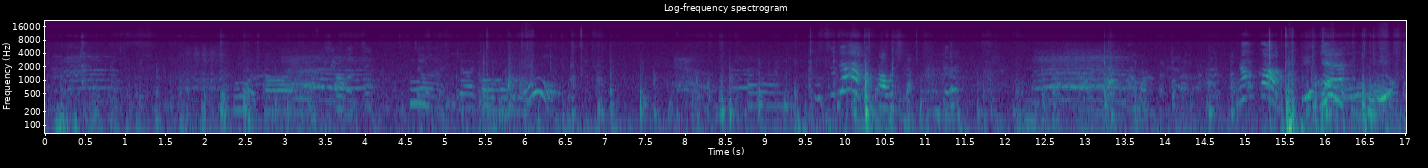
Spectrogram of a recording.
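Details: Goat kids romping in an exercise yard at a handmade goat farm, 30 April 2023. They give many short, shaky bleats in quick succession, some higher and strained, with occasional knocks and scrapes between.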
